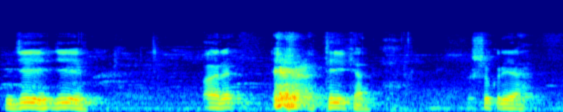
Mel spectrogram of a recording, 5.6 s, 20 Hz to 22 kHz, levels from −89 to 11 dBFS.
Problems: constant background noise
